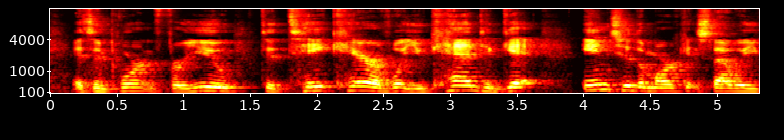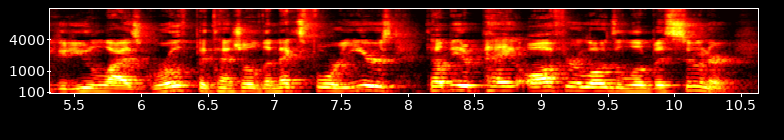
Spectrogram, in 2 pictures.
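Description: Recorded with audible room echo, a man speaks at a fairly quick pace with ordinary pitch variation. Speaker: podcast host. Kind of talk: podcast monologue on personal finance. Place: home room.

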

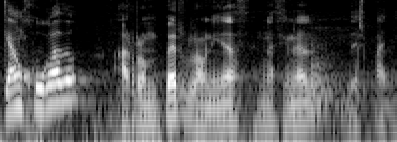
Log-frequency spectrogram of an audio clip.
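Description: Very wide pitch swings and vocal fry from a man at a moderate pace. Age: 30s. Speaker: politician. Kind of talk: TV panel debate. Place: studio.

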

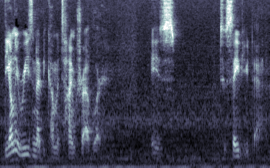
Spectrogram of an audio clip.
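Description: Noticeable background noise runs through the clip. The man talks at a moderate pace. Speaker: actor playing time traveler. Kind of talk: scripted film dialogue. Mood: earnest, pleading, slightly comic. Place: kitchen.

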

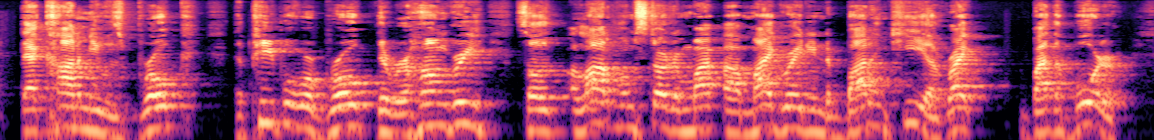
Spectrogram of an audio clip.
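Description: A man speaks at a high pitch and a moderate pace. The background is quiet, though room echo is audible. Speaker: boxing coach guest. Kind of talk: interview answer. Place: home room.

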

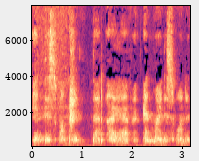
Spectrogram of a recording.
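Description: Soft-spoken whispering comes through over loud background noise. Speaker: math teacher. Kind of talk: tutorial. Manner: soft male ASMR whisper.

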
